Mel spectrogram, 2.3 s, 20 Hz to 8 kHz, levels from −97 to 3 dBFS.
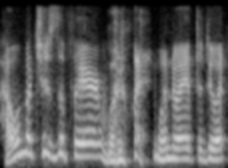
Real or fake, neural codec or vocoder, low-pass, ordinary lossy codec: real; none; 7.2 kHz; MP3, 64 kbps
